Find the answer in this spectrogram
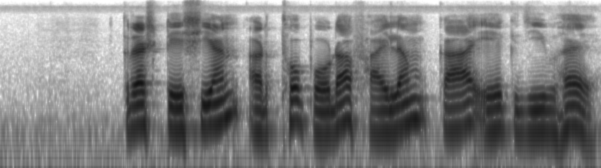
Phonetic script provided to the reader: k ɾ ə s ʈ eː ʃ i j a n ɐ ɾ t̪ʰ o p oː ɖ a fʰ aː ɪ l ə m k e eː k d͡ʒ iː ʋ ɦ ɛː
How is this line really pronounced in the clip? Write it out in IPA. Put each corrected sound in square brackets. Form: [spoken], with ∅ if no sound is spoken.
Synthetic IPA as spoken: k ɾ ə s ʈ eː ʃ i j [ə] n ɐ ɾ t̪ʰ o p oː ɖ a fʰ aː ɪ l ə m k [a] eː k d͡ʒ iː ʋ ɦ ɛː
